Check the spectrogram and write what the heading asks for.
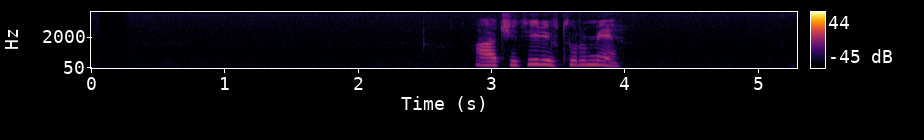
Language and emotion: Russian, neutral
